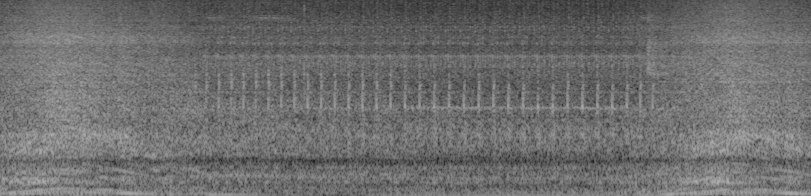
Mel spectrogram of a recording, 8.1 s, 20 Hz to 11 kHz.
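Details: 2005 Acura TL at 172,300 miles: steady idle with a crisp, even tapping about three and a half per second; engine knock at idle, cause not pinned down.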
